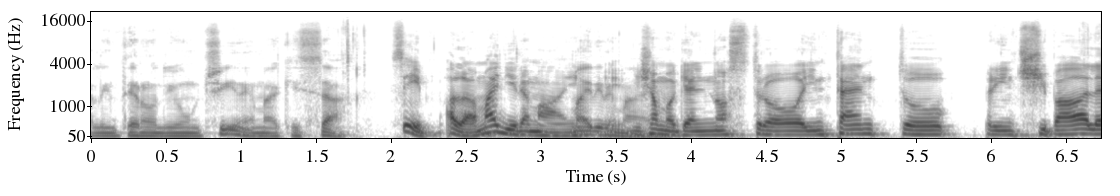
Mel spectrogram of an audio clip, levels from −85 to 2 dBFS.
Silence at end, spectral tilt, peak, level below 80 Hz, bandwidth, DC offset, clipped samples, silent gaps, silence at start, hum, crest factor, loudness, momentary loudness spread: 0 s; -6 dB/octave; -12 dBFS; -52 dBFS; 17 kHz; under 0.1%; under 0.1%; none; 0 s; none; 18 dB; -30 LUFS; 11 LU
